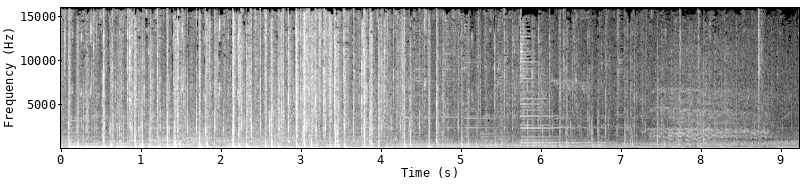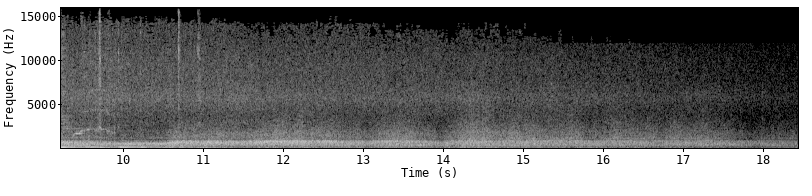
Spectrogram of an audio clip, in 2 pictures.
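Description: Horse hooves clip-clopping over background music, the hoofbeats thick in the first few seconds, then both fading out slowly until only faint music remains.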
